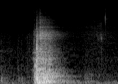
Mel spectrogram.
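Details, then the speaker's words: Chiropractic drop-table adjustment between the shoulder blades, patient breathing in: a single dull, low thud as the table section drops; chiropractic drop table thud. "good and there's many ways to adjust a red we can use that drop table we can do it we call osseously where you hear more of a pod"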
